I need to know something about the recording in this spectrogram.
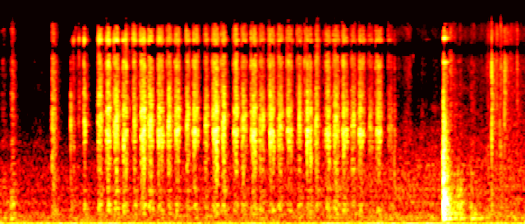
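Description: A stone scrapes with a rapid gritty rasp against another stone.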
